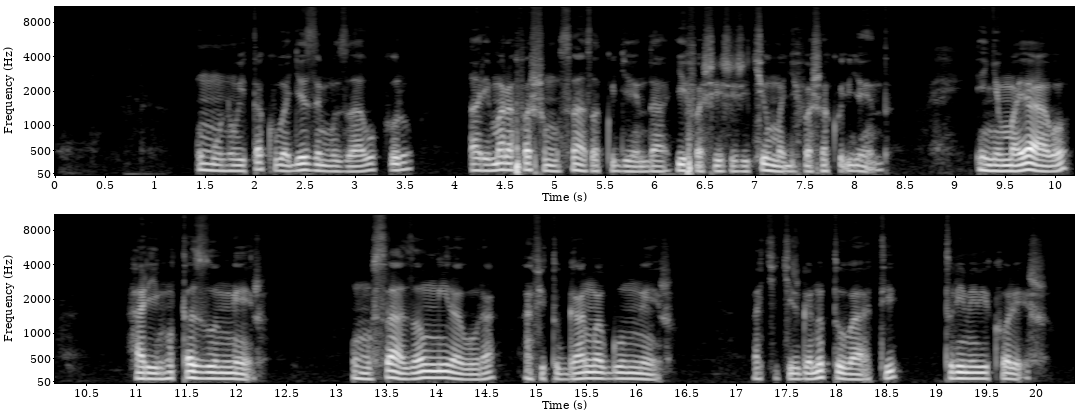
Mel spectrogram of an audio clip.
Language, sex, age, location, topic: Kinyarwanda, male, 18-24, Kigali, health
